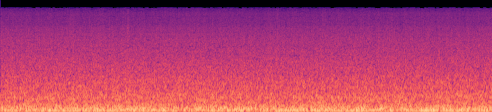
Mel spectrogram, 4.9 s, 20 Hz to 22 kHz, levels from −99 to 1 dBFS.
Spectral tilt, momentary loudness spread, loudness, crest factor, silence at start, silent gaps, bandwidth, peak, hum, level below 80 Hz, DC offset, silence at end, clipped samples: -6.5 dB/octave; 2 LU; -16 LUFS; 12 dB; 0 s; none; 16 kHz; -4 dBFS; none; -26 dBFS; under 0.1%; 0 s; under 0.1%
